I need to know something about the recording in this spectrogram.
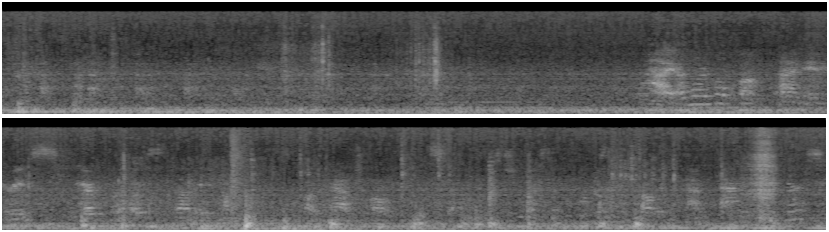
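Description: Small items click and rustle in a man's hands.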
